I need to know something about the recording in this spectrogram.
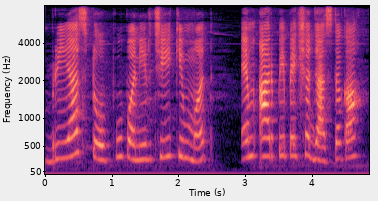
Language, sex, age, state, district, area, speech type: Marathi, female, 30-45, Maharashtra, Thane, urban, read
